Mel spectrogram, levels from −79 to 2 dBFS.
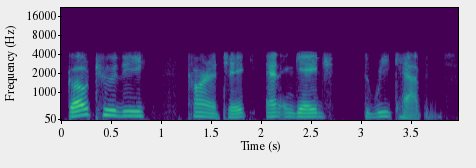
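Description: From start to finish the speech carries heavy Opus voice compression. Nothing survives above about 4.5 kHz, so it has that narrowband, phone-line dullness, and the coarse coding of the excitation leaves it hoarse and a bit robotic. Everything's going through the SILK linear-prediction coder, and damage this heavy points to a very low bitrate, something like 8 kbps, which is why the voice sounds so muffled and grainy.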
